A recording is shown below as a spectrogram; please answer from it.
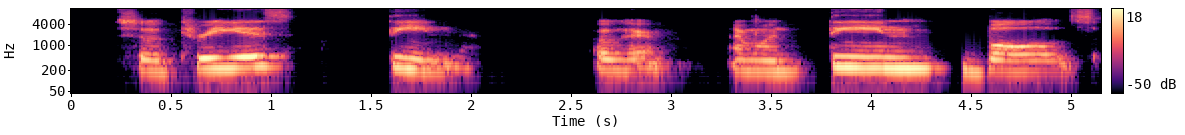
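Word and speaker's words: तीन: i promise you there's a difference and it's pronounced so three is thien okay i want theme balls i want theme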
